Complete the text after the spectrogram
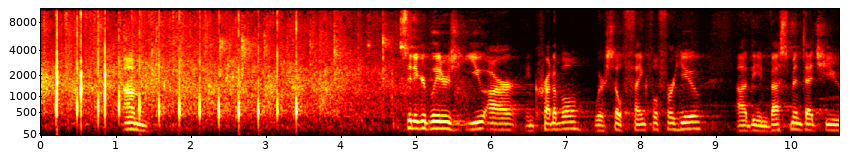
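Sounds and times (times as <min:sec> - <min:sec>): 
crowd clapping: 0:00.0 - 0:05.0
speech: 0:01.1 - 0:01.6, 0:04.9 - 0:10.6.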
